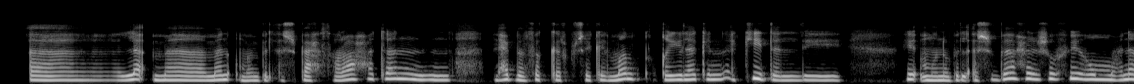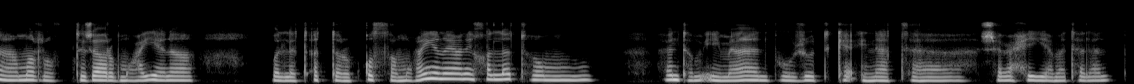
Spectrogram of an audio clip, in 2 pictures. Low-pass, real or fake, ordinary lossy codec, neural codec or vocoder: 7.2 kHz; real; none; none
